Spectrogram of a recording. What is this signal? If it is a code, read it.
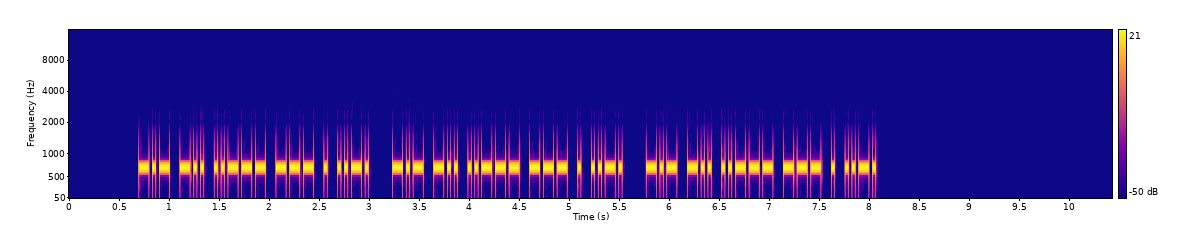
Morse code, heard as a keyed tone, about 34 wpm, 700 Hz. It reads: KD2OEF KD2OEF KD2OEF
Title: USA Call Signs Repeated 3x 35wpm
